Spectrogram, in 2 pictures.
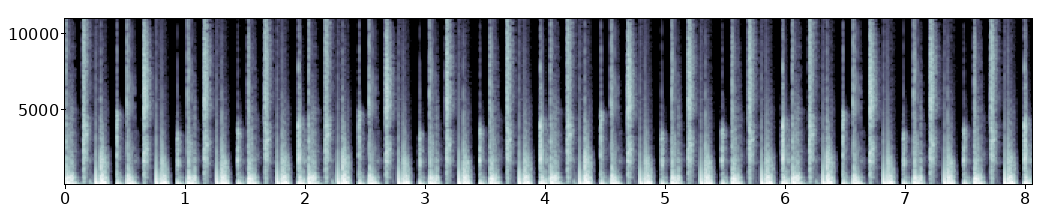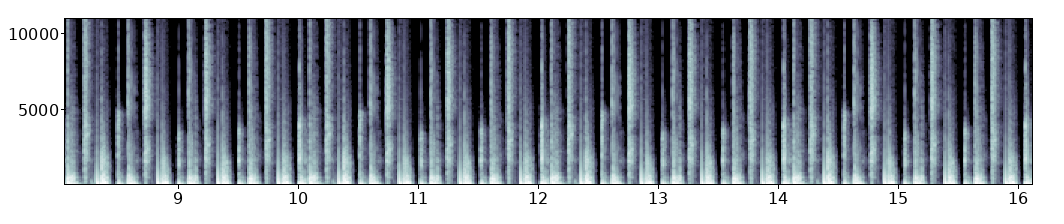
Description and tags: Drum Loop 2 - 119 Bpm
bpm, drum, 119, 2, loop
